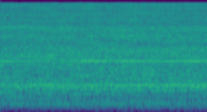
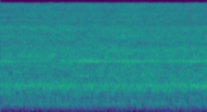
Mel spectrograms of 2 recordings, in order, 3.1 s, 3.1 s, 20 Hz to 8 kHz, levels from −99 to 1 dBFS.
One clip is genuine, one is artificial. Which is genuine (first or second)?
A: first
